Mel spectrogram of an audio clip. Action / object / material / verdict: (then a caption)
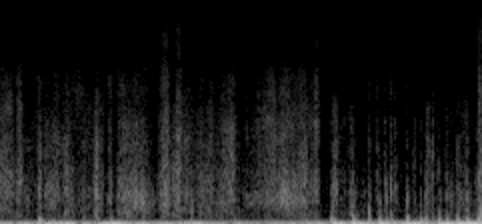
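scrape / wool tweed fedora hat / wool tweed / none. The crown of a hollow houndstooth wool tweed fedora hat is scratched and tapped rapidly with fingertips and short nails. The result is a quiet, continuous flurry of dry, papery scratching with soft, dull low thumps from the taps throughout.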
